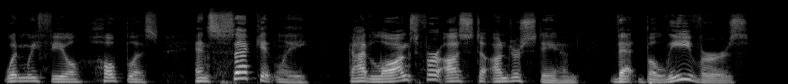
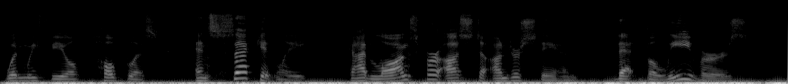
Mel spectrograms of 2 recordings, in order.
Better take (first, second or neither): first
